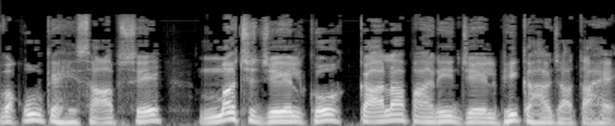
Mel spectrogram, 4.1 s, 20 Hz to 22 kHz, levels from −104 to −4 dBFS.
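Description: Nothing in this recording of speech stood out as a technical fault on listening.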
